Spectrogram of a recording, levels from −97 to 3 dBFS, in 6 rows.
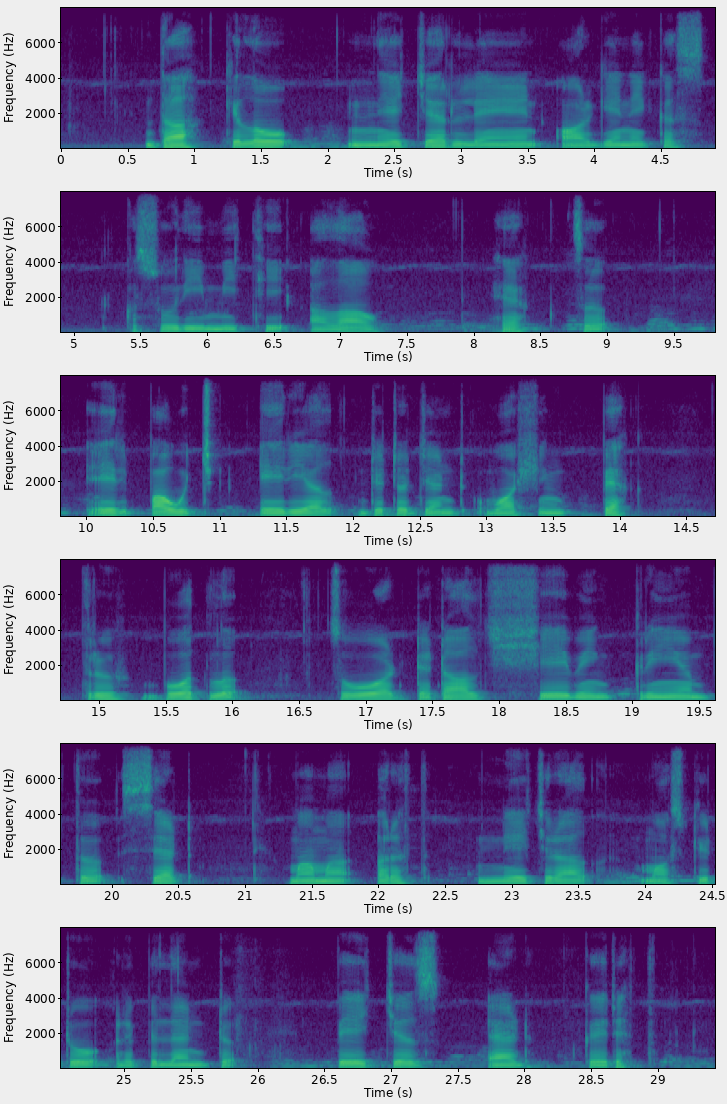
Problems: none marked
